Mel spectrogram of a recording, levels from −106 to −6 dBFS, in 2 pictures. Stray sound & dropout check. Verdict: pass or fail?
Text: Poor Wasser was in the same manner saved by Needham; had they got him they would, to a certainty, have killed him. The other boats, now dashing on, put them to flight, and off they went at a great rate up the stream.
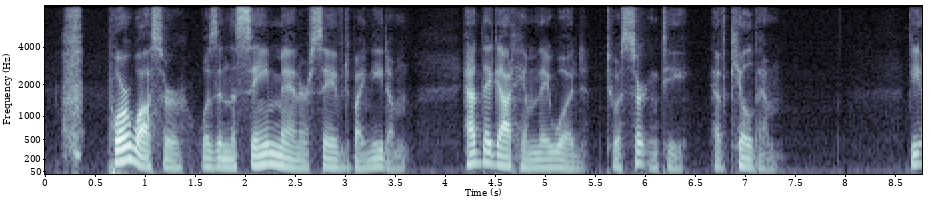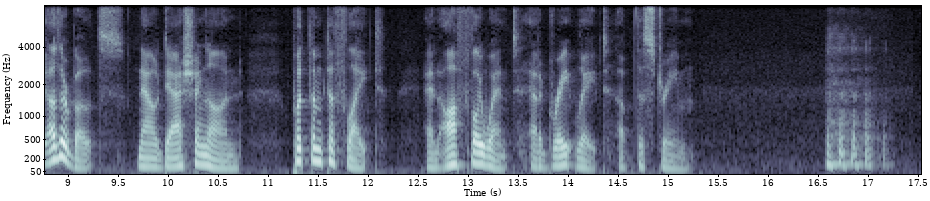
fail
